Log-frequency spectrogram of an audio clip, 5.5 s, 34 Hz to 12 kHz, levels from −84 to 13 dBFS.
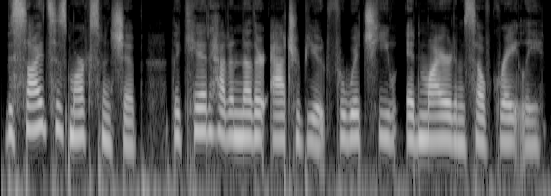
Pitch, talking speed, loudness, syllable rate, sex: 195 Hz, 150 wpm, -18 LUFS, 5.5 syllables/s, female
